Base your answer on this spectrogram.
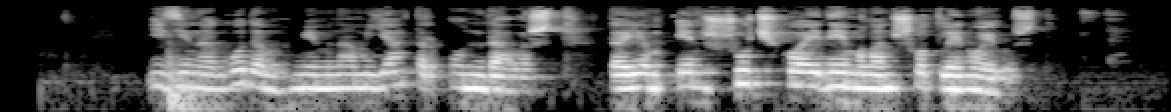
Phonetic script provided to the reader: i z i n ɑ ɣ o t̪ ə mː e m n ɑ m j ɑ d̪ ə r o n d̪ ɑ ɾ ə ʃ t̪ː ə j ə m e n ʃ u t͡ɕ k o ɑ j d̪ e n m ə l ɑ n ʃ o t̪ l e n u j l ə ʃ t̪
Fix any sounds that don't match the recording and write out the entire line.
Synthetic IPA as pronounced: i z i n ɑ ɣ o d̪ ə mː e m n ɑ m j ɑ t̪ ə r o n d̪ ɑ l ə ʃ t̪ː ə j ə m e n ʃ u t͡ɕ k o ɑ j d̪ e m ə l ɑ n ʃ o t̪ l e n o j l ə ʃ t̪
